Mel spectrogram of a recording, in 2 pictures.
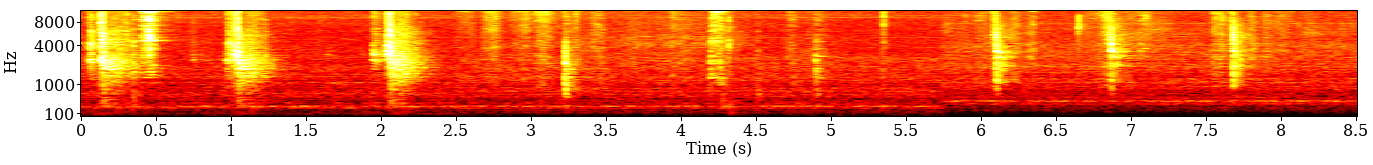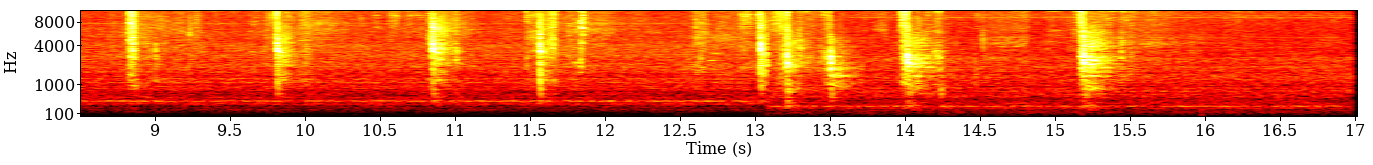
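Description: Chef's knife cutting red bell pepper and tomato on a wooden cutting board: sharp, irregular taps of the blade on the board, roughly one a second.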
